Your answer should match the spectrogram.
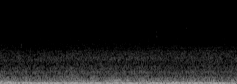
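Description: Cabin sound of a 2006 BMW M5's S85 V10 engine pulling steadily at about 4,500–5,000 rpm at highway speed, mixed with road noise: an even, low drone.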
